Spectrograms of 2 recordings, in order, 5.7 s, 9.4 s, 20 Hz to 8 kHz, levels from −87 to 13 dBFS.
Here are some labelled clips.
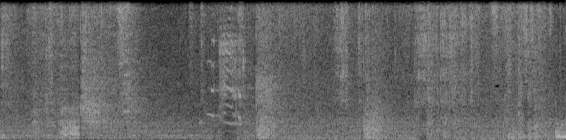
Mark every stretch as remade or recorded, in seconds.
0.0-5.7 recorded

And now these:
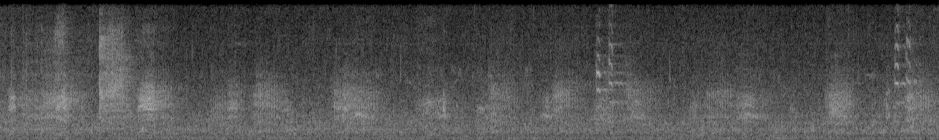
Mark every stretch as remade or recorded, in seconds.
0.0-3.0 recorded; 3.0-5.7 remade; 5.7-6.2 recorded; 6.2-6.8 remade; 6.8-7.4 recorded; 7.4-9.4 remade

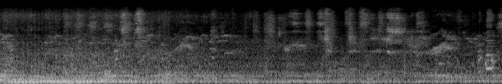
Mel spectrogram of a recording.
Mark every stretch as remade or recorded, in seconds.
0.0-2.3 recorded; 2.3-4.3 remade; 4.3-5.0 recorded

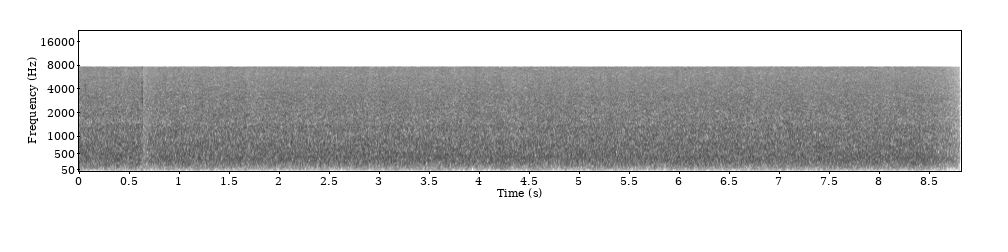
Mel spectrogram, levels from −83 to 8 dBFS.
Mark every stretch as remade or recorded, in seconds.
0.0-8.8 recorded

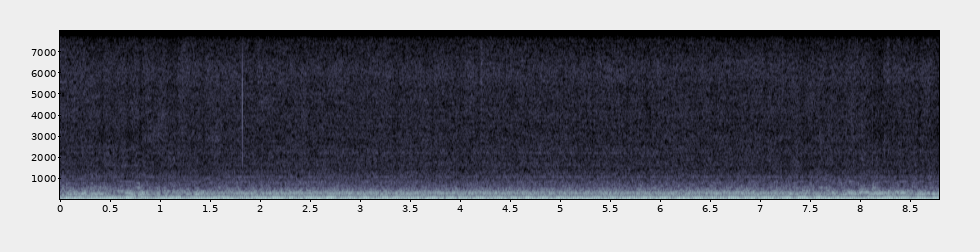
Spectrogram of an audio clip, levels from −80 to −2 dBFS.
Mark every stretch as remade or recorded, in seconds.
0.0-1.6 remade; 1.6-7.3 recorded; 7.3-8.8 remade

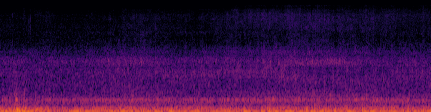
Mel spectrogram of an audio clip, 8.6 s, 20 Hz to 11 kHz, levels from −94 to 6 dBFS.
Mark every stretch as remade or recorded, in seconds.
0.0-2.1 recorded; 2.1-3.2 remade; 3.2-3.7 recorded; 3.7-8.6 remade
